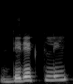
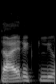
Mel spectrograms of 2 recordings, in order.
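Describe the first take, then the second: First: The first syllable sounds like 'dih'. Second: The first syllable sounds like 'dye'.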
